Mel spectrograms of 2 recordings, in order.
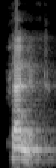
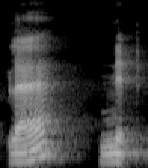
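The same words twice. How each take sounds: First: "پلانٹ" joined up as PLA-nit, higher; whole-word model. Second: "پلانٹ" slowly split, plaa... net; syllable by syllable. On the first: Teacher putting the word back together, "پلانٹ" as PLA-nit. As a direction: say "پلانٹ" in one quick piece. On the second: Teacher breaking the word down, "پلانٹ" as plaa, pause, net. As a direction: stretch "پلانٹ" into two separate syllables. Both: Shown as a demonstration. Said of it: "وہ نیٹ بولا جائے گا".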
